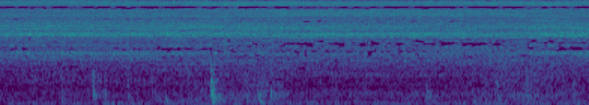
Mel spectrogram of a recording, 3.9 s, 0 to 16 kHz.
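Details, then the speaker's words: BMW N20 2.0T engine under a boost leak test with an adapter: a steady, sharp hiss of escaping air at the charge pipe where it joins the intercooler; boost leak, suspected O-rings or a cracked pipe. "all right this is a bad leak you hear it"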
